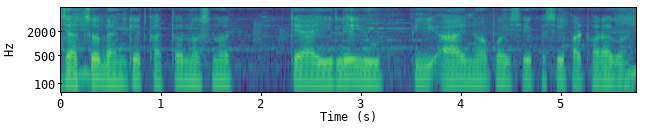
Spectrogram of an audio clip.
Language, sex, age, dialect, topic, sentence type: Marathi, male, 18-24, Varhadi, banking, question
